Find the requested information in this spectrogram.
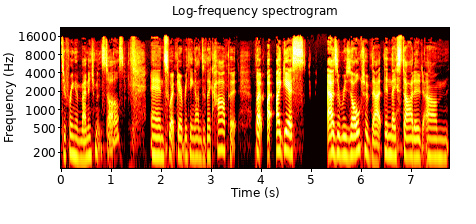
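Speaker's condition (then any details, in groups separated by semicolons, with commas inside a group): Bilateral cleft lip and palate; adult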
